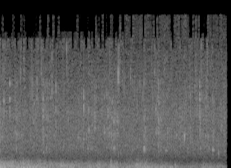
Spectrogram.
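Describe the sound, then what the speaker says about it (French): Heavy rain pours steadily as a dense, even hiss over a stormy backdrop, loud and continuous with no voices, then cuts off abruptly at the end. "le ciel s'est recouvert de pluie"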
